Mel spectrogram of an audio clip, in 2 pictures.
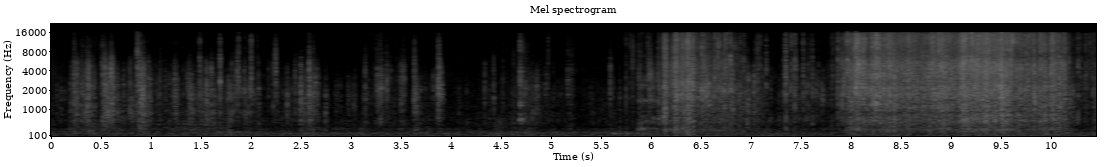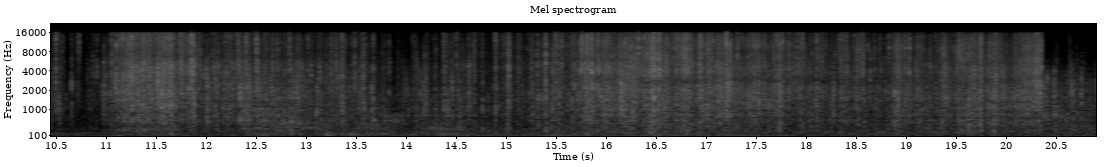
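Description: Plastic window-tint film and its liner crinkling and rustling as the film is unrolled and handled against a wet windshield; sparse crackles at first, growing louder and more continuous from about six seconds in.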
